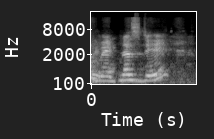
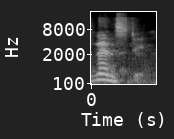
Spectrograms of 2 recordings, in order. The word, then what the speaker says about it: Wednesday: It is not witness day but it's Wednesday.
